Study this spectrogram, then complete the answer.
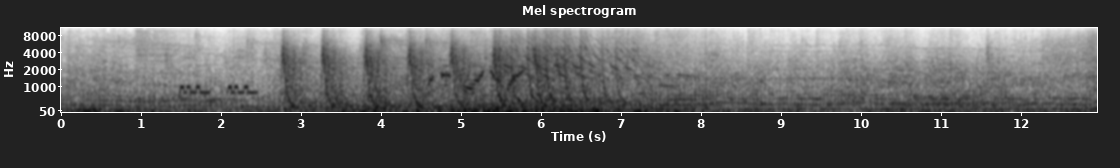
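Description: A spaceship engine roars steadily.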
